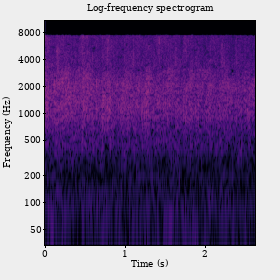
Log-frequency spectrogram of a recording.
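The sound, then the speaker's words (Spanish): An audience applauds at a public works ceremony, a dense, steady wash of clapping that continues without pause throughout. “A los contratistas también que están aquí presentes, un aplauso a ellos”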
